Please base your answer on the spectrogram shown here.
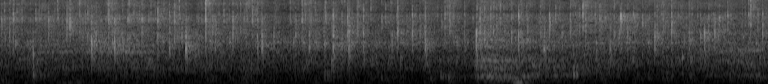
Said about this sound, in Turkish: Sağanak halinde devam ediyor.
